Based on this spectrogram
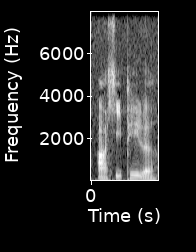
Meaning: nominative/accusative/genitive plural of Archipel
- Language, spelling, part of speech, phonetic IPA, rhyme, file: German, Archipele, noun, [ˌaʁçiˈpeːlə], -eːlə, De-Archipele.ogg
